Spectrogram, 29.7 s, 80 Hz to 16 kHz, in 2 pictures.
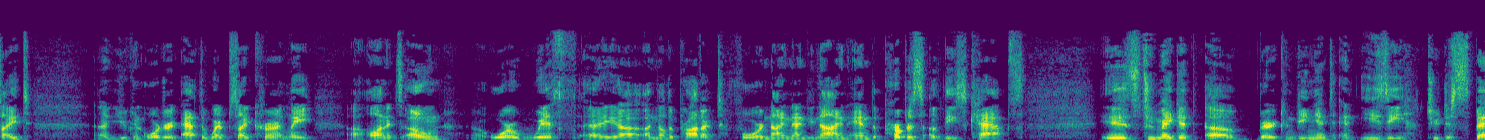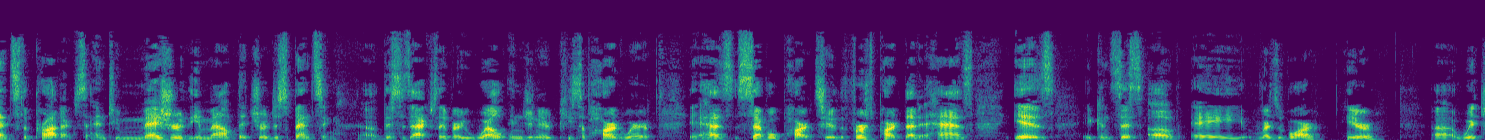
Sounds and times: Speech: 0.0 - 0.4, 1.0 - 10.3, 11.0 - 29.7.

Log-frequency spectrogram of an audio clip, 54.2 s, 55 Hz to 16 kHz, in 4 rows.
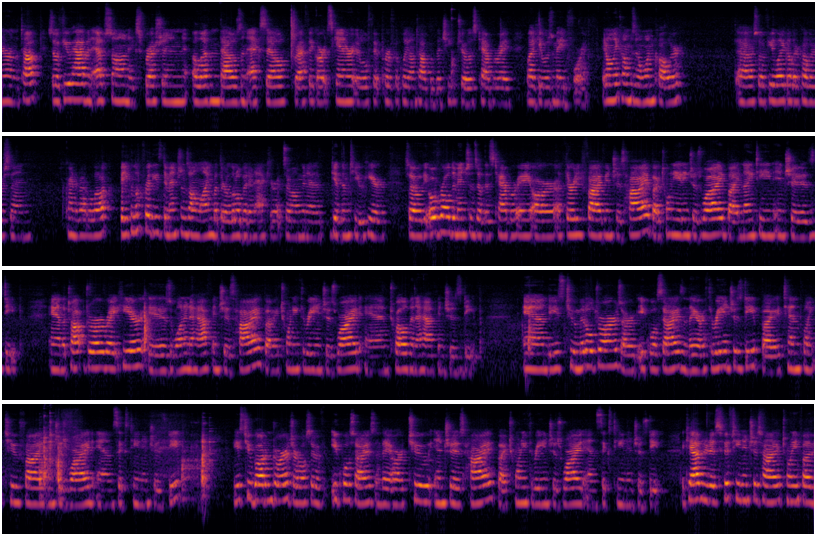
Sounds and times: Speech: 0.0 - 11.4, 12.2 - 35.1, 35.8 - 43.8, 44.5 - 54.1.

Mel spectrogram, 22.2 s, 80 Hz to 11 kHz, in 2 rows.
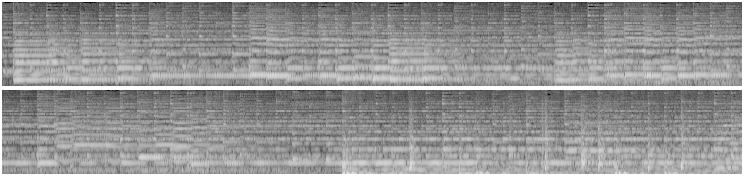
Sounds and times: Harpsichord: 0.0 - 22.2.

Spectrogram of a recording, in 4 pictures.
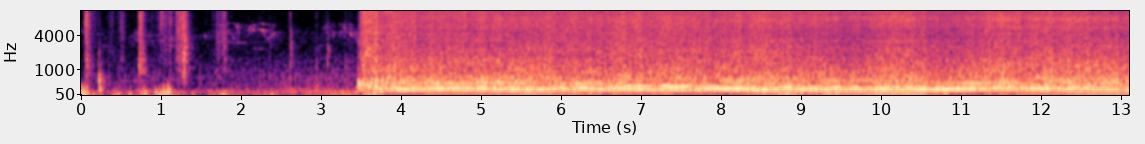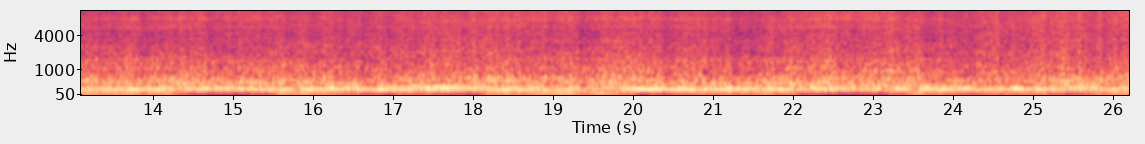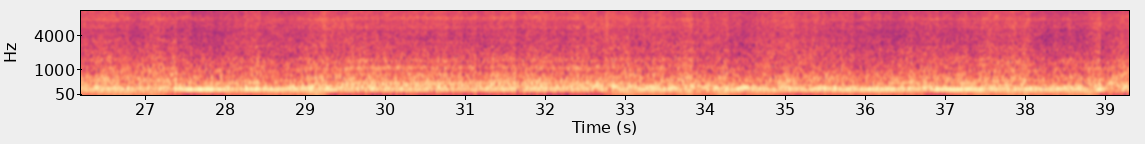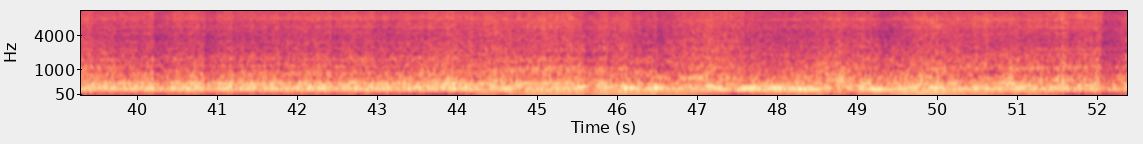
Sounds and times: Vehicle: 0.0 - 52.3
Lawn mower: 1.2 - 52.3.

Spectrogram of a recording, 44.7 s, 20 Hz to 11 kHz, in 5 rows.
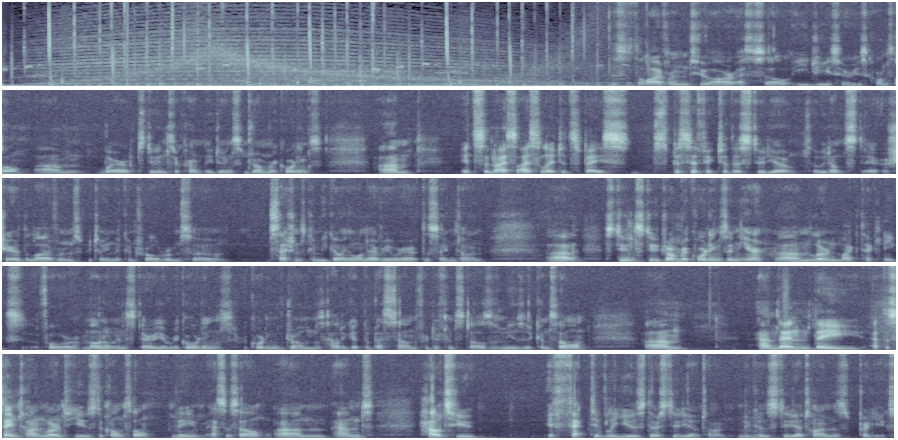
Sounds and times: Speech: 6.1 - 22.8, 23.4 - 32.7, 33.3 - 33.7, 34.4 - 44.6.

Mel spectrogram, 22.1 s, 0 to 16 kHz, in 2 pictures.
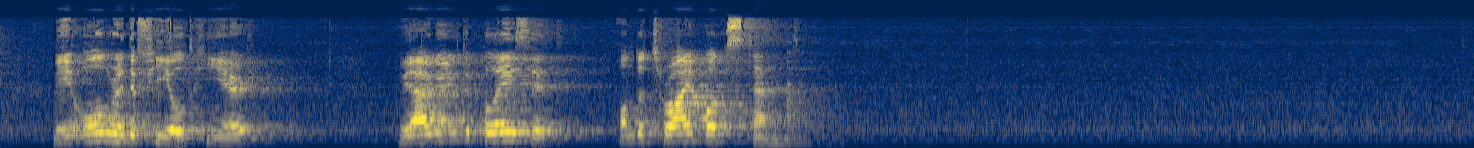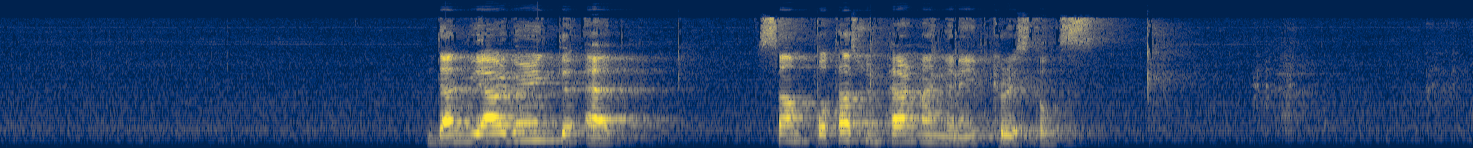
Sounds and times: Speech: 0.4 - 2.1, 3.0 - 6.2, 14.3 - 15.9, 16.8 - 19.4.

